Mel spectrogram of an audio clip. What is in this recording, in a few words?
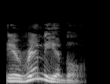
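"irremeable", British English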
